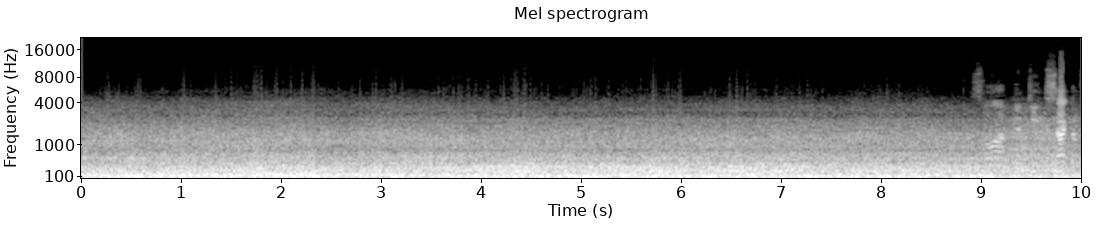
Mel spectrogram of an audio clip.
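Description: Car-wash high-velocity air dryer blowers running steadily and loudly, heard from inside the truck's cab.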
